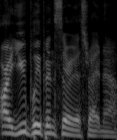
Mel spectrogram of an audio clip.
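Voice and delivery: play-acted, calm, no-nonsense, unemotional stern parent voice. Retelling confronting a stranger who puked on him: imitating a stern parent tone. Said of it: "like a parent".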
